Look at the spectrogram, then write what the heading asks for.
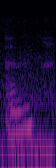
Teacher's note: it is produced by pressing the tongue tip against the alveolar ridge the soft palate is down so the air escapes through the nose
